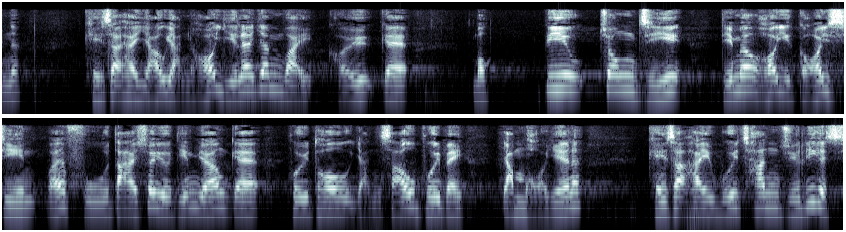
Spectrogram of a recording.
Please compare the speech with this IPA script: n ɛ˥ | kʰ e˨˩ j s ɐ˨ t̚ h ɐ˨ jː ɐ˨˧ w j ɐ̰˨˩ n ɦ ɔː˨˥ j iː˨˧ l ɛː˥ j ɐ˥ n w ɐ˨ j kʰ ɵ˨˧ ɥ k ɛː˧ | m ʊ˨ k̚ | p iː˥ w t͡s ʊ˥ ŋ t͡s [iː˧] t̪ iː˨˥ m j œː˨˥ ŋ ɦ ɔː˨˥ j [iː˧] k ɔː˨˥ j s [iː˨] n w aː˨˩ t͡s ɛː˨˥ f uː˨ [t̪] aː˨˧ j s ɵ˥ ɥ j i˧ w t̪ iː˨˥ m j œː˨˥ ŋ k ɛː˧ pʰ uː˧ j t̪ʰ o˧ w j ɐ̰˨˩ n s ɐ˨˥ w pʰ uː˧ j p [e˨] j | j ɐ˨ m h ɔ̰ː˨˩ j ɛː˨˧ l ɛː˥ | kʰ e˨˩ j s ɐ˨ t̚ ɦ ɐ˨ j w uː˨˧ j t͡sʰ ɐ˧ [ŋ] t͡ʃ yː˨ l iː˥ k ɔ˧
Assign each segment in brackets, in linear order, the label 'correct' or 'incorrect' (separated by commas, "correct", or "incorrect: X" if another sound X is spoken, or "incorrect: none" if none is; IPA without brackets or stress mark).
incorrect: iː˨˥, correct, correct, correct, correct, incorrect: n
